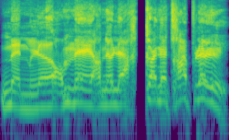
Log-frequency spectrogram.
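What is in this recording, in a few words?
special completed, French; Sniper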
